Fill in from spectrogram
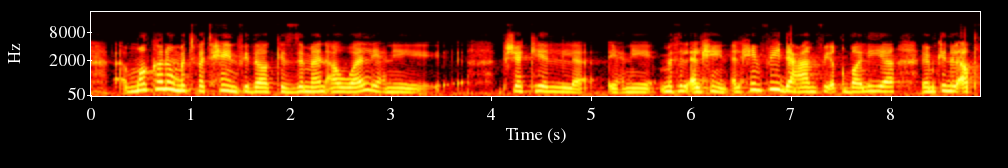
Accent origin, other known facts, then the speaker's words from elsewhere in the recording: Bahrain; من جهة وزارة التربية والتعليم عندنا في البحرين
